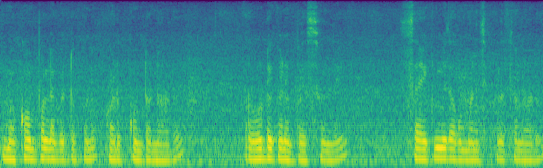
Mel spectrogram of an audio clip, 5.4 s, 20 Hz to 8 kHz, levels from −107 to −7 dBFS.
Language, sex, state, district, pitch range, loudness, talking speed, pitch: Telugu, male, Andhra Pradesh, Srikakulam, 115-130 Hz, -18 LUFS, 120 wpm, 125 Hz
